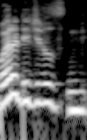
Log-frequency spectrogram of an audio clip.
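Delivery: high-pitched, put-on New Zealand accent.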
